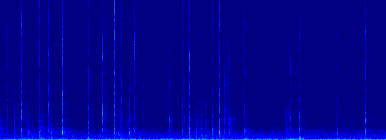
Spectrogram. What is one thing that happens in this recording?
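Keys clatter quickly on a keyboard.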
